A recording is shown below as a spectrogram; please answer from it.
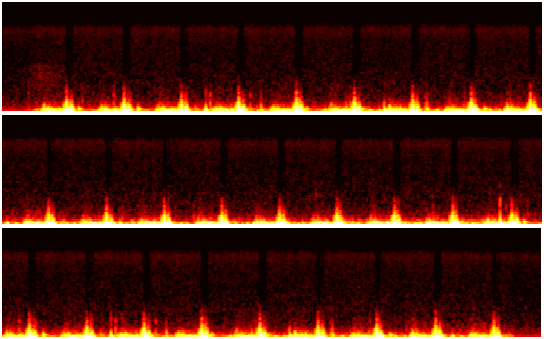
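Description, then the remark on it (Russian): Steady heartbeat through a stethoscope over the pulmonary artery of a patient with mitral valve disease, with an accented, split second heart sound. Low, thudding beats repeat evenly at a moderate pace, clear, with no talking. “Прослушайте акцент и расщепление второго тона на легочной артерии у другого больного с митральным пороком сердца.”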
